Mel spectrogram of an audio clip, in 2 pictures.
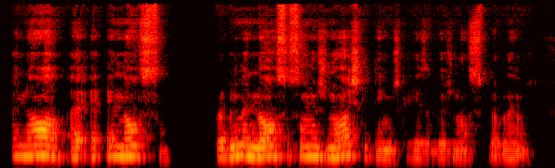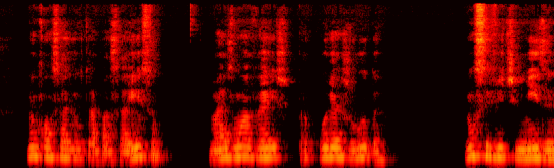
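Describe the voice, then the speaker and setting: A Brazilian woman therapist talks her viewers through a lesson in a loose, expressive way. Her voice is mellow and gravelly. The room around her rings with a noticeable echo. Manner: expressive, rises high and loud when excited. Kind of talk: casual teaching talk. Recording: roomy echo.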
